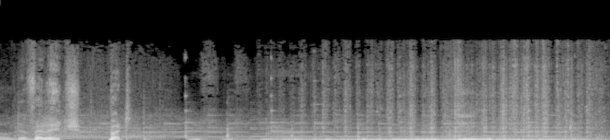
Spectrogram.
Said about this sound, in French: Oh, le vent. il y a du vent là.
